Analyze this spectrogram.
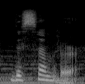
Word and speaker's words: December: لاحظوا أنه حرف الـ E بعد حرف الـ D تقريبا ما لفظته، أوكي؟ قلت December December، يعني ما بقول December، أوكي؟ هيدي الإي مخففة بتجي جداً جداً، اعتبر حالك كأنه عم تنتقل من دي إلى سي مباشرة، أوكي؟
